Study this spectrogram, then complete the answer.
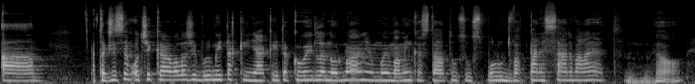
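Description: At a fairly quick pace, a woman speaks at medium pitch in a somewhat breathy voice with monotone, flat intonation. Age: 40s. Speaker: actress. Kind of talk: casual interview. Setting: live stream. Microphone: poorer audio quality.

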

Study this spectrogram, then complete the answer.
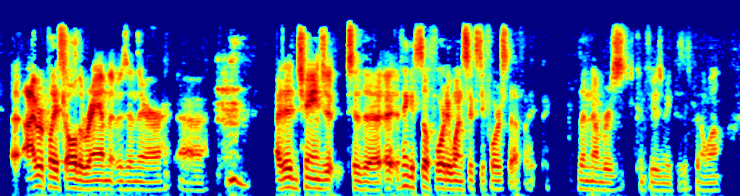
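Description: This man has a plain, everyday voice with an American accent. His pitch sits fairly low, with fairly even intonation. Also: fairly quick pace, big swings in loudness. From Texas. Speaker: arcade collector. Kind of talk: casual chat.

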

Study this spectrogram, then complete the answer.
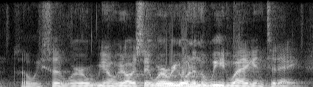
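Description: An American man speaks at medium pitch in a dark, mellow tone with ordinary pitch variation. Room echo is audible. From US Midwest, Metro Detroit, Michigan. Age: 40s. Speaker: cannabis transport business owner. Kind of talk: casual podcast interview.

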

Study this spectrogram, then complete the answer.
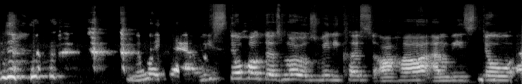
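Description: A woman with a London accent talks at a moderate pace in a medium pitch. Her pitch swings very widely. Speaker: dancer and singer. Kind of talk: interview.

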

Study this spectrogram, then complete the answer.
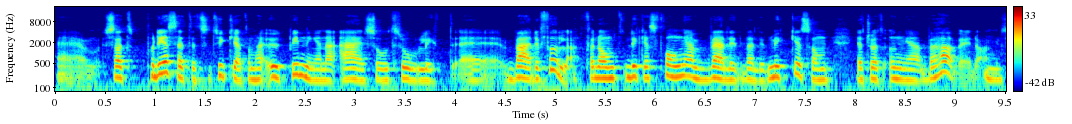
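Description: The voice has vocal fry. The pace is fairly quick. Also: woman, medium pitch for a woman, ordinary pitch variation. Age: 20s. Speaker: youth participation project leader. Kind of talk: interview.

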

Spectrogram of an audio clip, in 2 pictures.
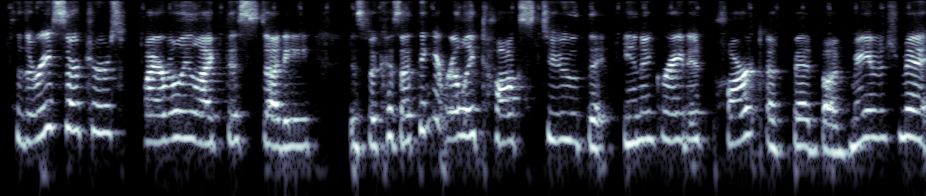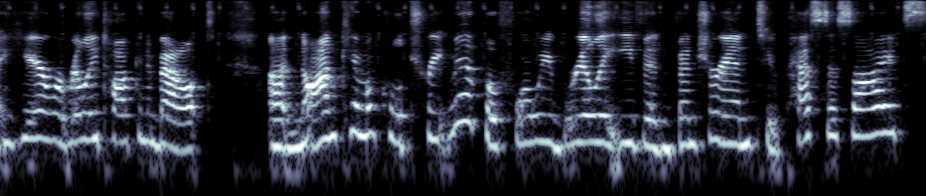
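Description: With a Southern US accent, a woman talks at a moderate pace in a high pitch, with ordinary pitch variation and hardly any pauses. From US South, Georgia. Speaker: podcast co-host.

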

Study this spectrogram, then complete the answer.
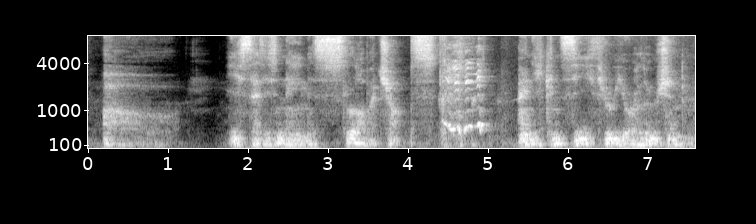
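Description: Using a put-on character voice, a man talks very slowly in a very deep, low pitch, leaving long, frequent pauses. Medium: actual play. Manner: calm, measured.

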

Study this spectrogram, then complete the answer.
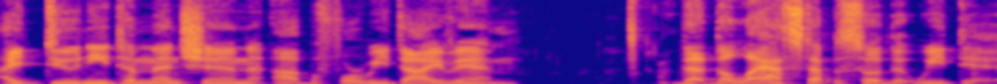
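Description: A man's moderate-paced speech, with ordinary pitch variation, is captured on a very clean recording against a silent background. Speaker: podcast host and learning professional. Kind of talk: casual chat. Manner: animated.

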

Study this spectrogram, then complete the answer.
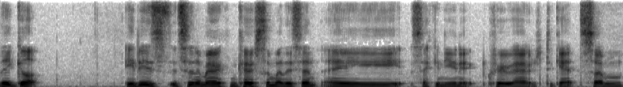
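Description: A man with an unremarkable speaking voice talks at a moderate pace, his fairly low pitch moving with ordinary variation. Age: 30s. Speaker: film podcast co-host. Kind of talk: casual chat.

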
